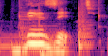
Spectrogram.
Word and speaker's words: visit: Perceba que o stress, que a sílaba tônica, é a primeira, visit.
